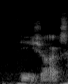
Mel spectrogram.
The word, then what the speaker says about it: Dijak: I told her that D-Jock's how we've always pronounced it, and they were pronouncing it Dijak on the, okay.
